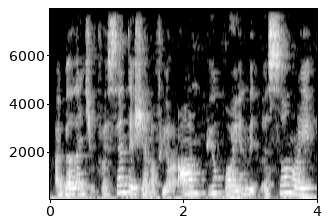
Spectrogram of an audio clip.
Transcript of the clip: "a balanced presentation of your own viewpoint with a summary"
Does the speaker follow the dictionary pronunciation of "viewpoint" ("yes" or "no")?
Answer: no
